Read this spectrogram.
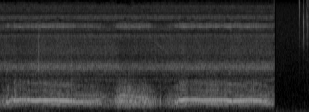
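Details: Wheeze.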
